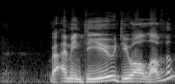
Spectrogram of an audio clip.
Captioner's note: laughter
